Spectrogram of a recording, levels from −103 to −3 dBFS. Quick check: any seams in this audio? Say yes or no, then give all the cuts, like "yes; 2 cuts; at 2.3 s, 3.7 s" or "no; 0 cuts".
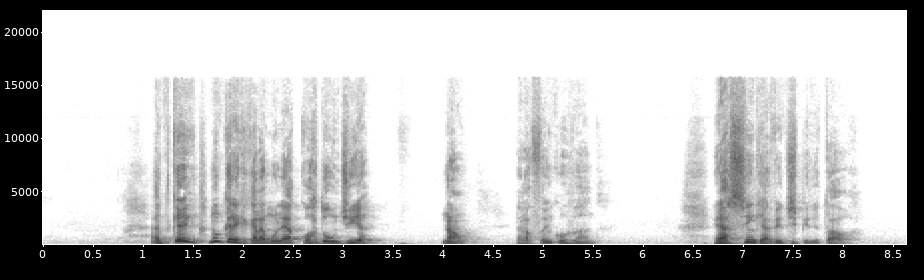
no; 0 cuts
